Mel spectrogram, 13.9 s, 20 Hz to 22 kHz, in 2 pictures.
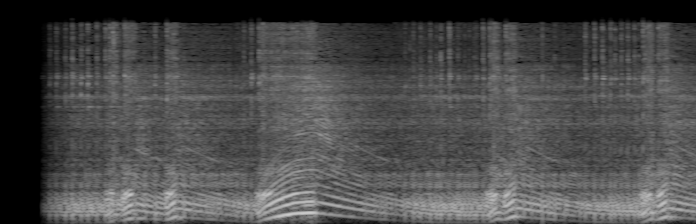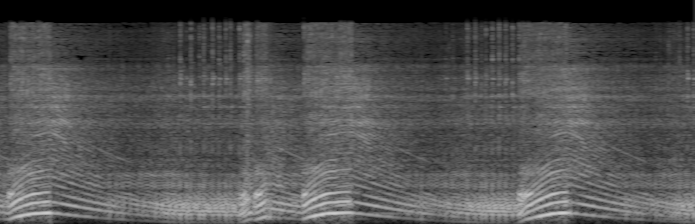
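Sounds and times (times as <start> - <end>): two-stroke engine revving: 0.4 - 13.9.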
